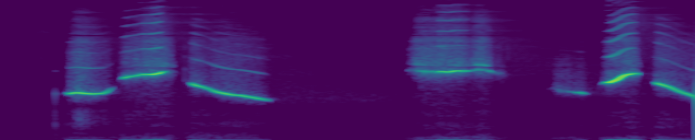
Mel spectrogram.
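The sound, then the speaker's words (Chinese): A person whistles an imitation of a Taiwan whistling thrush: two bursts of shrill, sliding notes that leap upward then sweep down, separated by a short pause, with no talking. “那紫啸东，好，我们来学一下紫啸东的声音。”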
